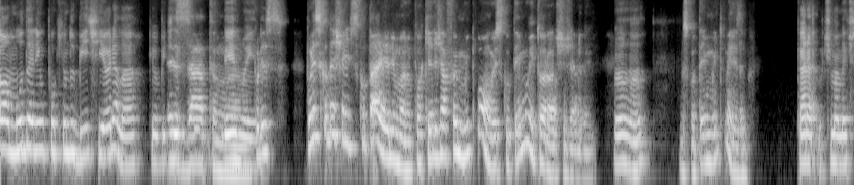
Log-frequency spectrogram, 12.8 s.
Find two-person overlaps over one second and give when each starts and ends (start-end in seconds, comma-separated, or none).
2.5-4.0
